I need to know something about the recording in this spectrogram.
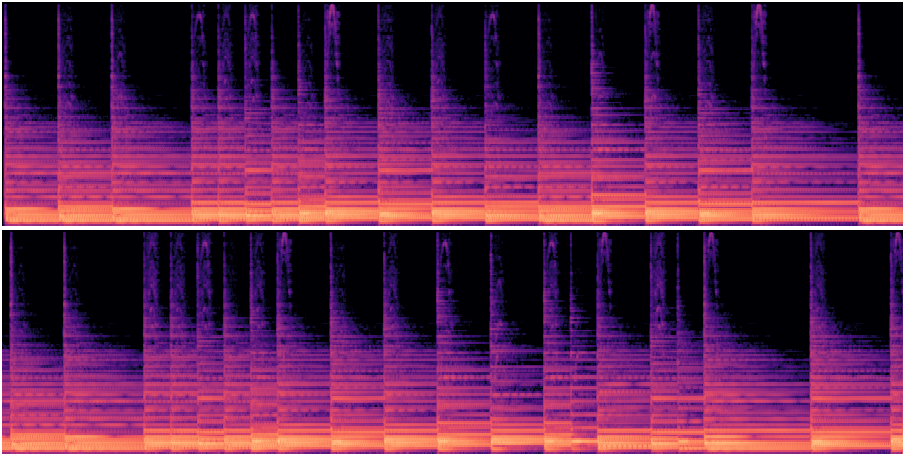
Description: guitar

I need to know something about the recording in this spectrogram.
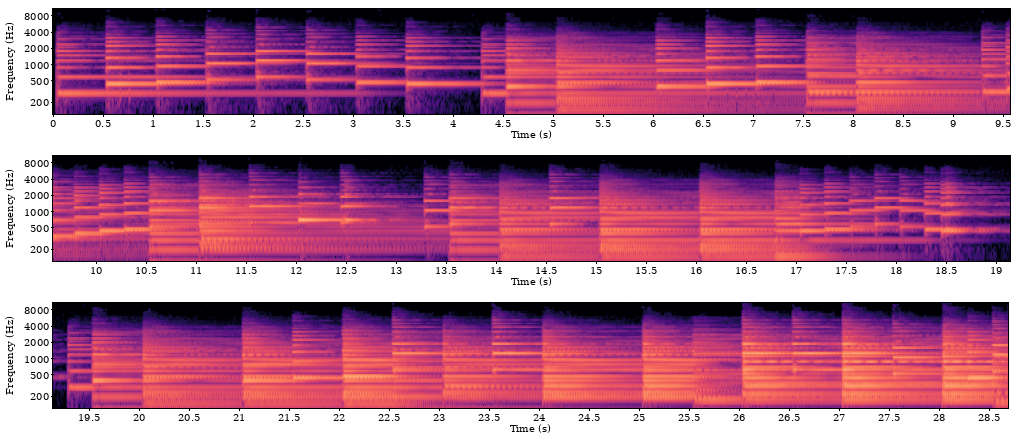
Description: lucevan, piano

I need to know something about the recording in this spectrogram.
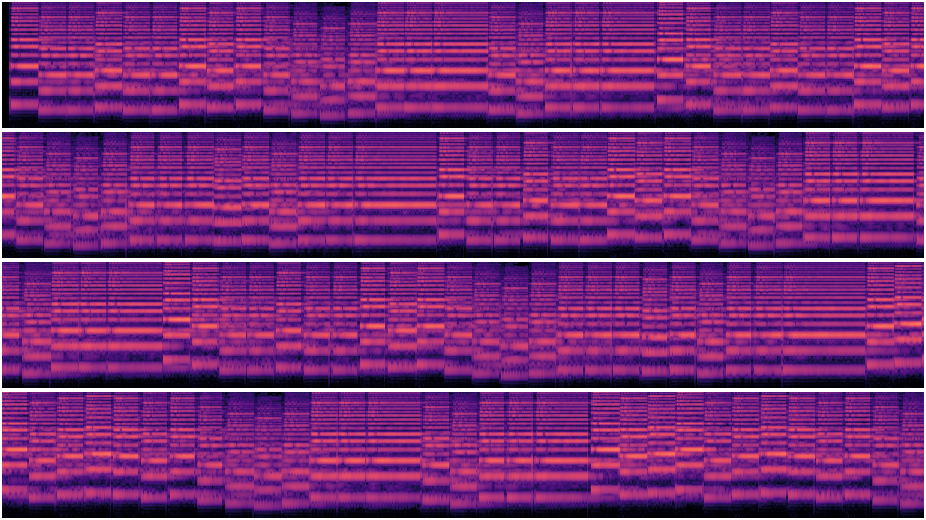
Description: daniel sun, accordion

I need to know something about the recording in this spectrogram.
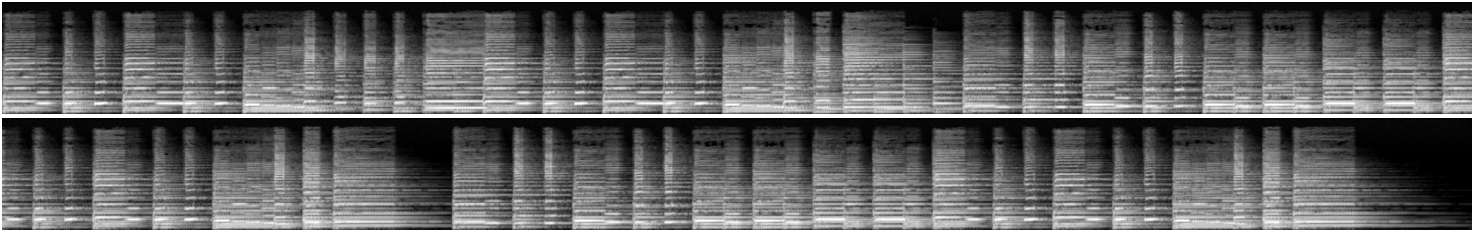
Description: ASAX, saxophone

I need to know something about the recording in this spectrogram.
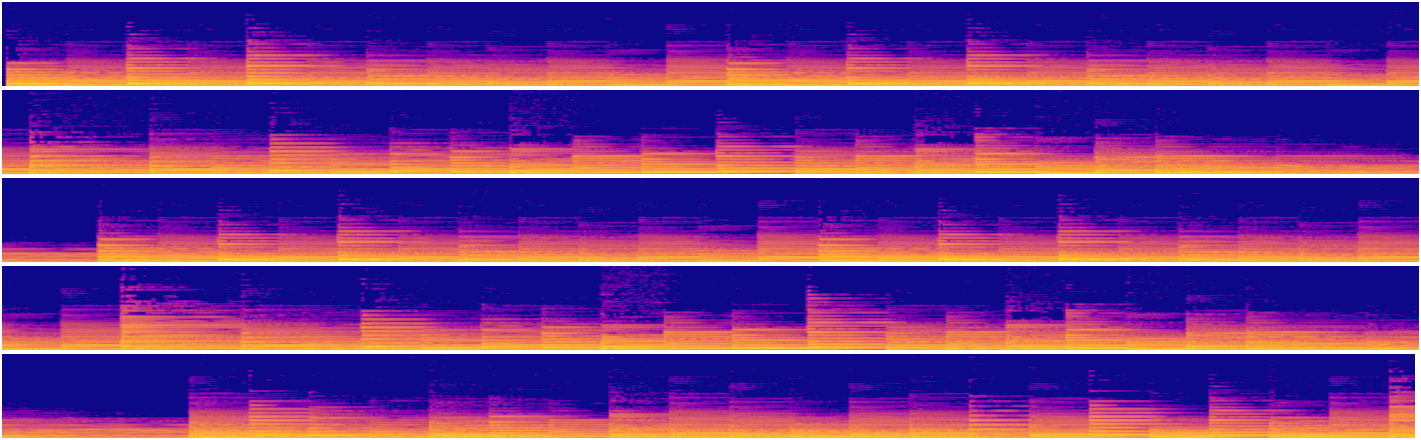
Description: tarrega lagrima piano

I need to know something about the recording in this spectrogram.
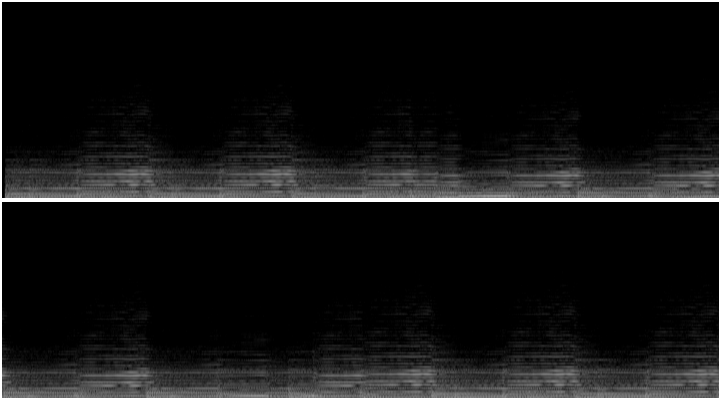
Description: viola

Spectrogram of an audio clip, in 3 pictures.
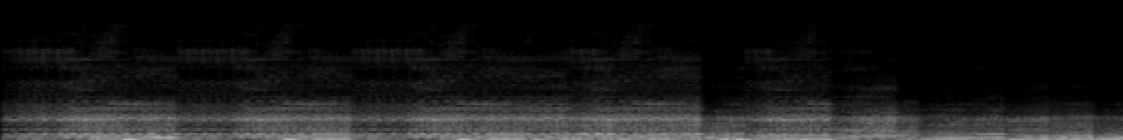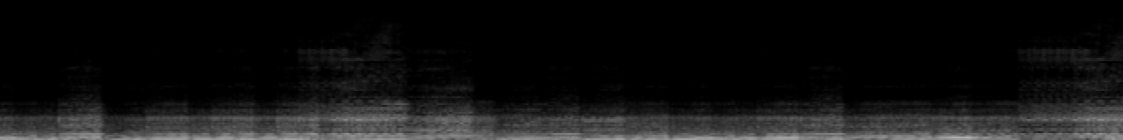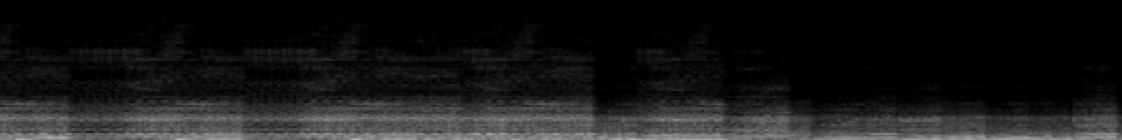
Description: string ensemble; wedding march duet

